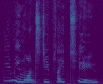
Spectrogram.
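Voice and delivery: put-on high, slow, tearful child voice; little girl on the edge of tears; quivering little girl. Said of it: "Emmy's voice quivered with emotion".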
